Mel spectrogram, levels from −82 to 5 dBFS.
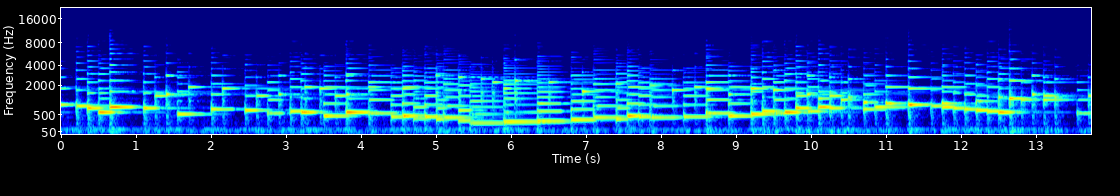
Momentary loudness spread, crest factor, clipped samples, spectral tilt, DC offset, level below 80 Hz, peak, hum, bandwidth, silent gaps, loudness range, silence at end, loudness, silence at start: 8 LU; 16 dB; under 0.1%; -4.5 dB/octave; under 0.1%; -60 dBFS; -12 dBFS; none; 9.4 kHz; none; 3 LU; 0 s; -29 LUFS; 0 s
